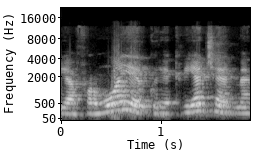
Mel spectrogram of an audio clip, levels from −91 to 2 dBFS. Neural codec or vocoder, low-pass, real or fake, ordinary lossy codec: none; 14.4 kHz; real; AAC, 96 kbps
